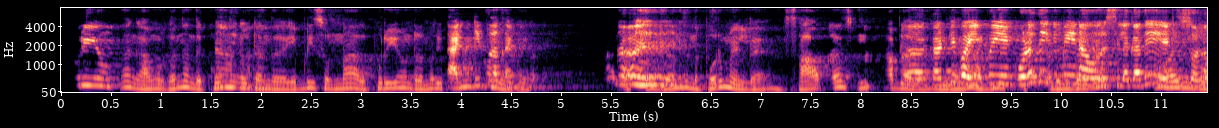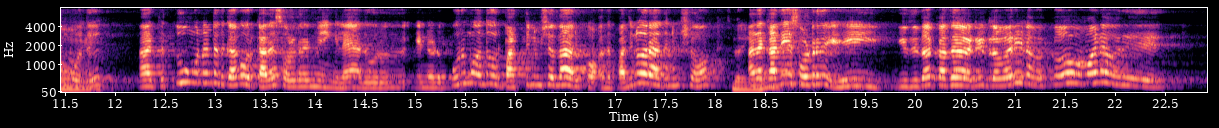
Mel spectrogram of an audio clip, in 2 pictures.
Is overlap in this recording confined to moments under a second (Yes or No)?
No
